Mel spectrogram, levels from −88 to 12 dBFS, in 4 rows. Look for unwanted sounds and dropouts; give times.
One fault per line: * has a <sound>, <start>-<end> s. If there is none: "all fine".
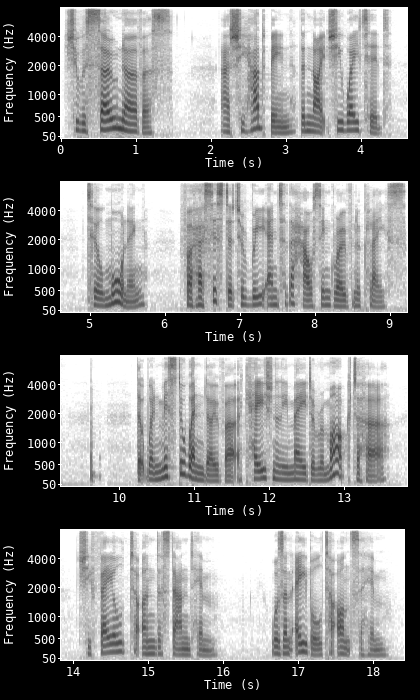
* has a sigh, 9.6-9.8 s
